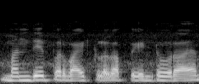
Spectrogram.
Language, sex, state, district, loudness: Hindi, female, Chhattisgarh, Raigarh, -15 LUFS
